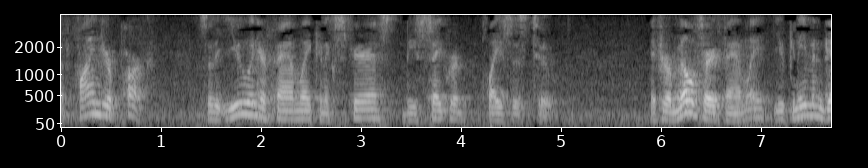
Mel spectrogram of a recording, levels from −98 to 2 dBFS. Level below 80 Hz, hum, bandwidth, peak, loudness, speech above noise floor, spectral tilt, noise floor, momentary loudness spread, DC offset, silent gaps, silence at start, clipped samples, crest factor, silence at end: -60 dBFS; none; 4 kHz; -12 dBFS; -31 LUFS; 22 dB; -5 dB/octave; -53 dBFS; 14 LU; under 0.1%; none; 0 s; under 0.1%; 20 dB; 0 s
